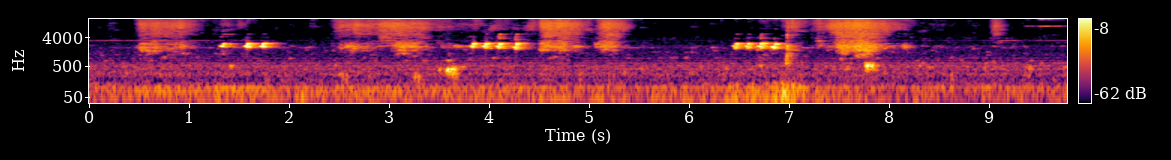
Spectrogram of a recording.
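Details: Sooty-headed bulbul calling continuously: short, bright, bubbly phrases of about four quick notes, repeated every two to three seconds, with broad rustling, hissing noise filling the gaps between phrases.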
